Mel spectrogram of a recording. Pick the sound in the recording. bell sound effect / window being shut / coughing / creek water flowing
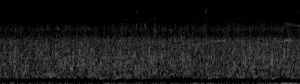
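creek water flowing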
